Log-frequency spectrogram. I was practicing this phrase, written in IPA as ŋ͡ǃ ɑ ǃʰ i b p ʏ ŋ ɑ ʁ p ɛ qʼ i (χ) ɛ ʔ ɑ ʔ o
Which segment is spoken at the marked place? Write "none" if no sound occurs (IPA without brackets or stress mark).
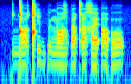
χ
